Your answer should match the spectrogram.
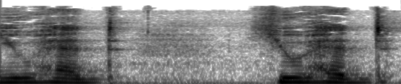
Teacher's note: had 后面的 d 就略掉了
